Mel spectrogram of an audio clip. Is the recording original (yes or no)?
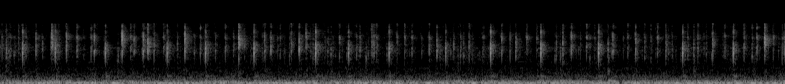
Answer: yes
